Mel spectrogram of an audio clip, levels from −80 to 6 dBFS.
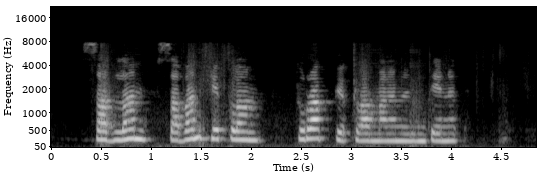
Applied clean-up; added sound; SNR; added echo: neural separator model SepFormer DNS4.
